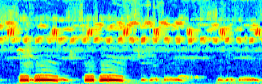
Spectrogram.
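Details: Decoy spotted dove cooing to lure wild doves: two loud, drawn-out hollow coos followed by softer, shorter cooing notes, with a faint pulsing insect chirp high in the background.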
